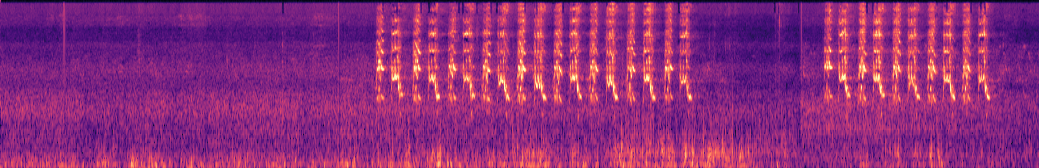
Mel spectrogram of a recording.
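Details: A myna climbing a pipe in strong wind that nearly knocks it over, looking left and right, gives two bursts of fast, harsh, chattering notes, each a few seconds long, over a steady low rumble of wind; one of its various calls.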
